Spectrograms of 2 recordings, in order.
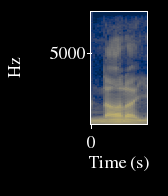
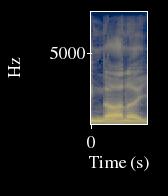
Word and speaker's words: Jnana: This is the same word as used in Sanskrit. See, na. That J is silent. It means to know. or Jnana Yoga, which is knowledge of God.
